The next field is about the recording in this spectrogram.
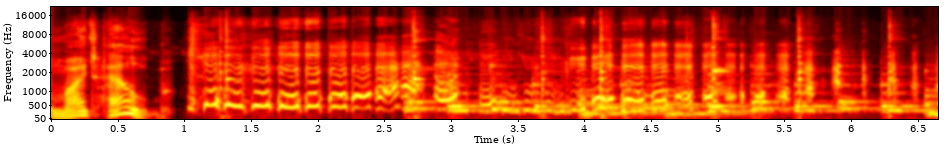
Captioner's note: laughs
